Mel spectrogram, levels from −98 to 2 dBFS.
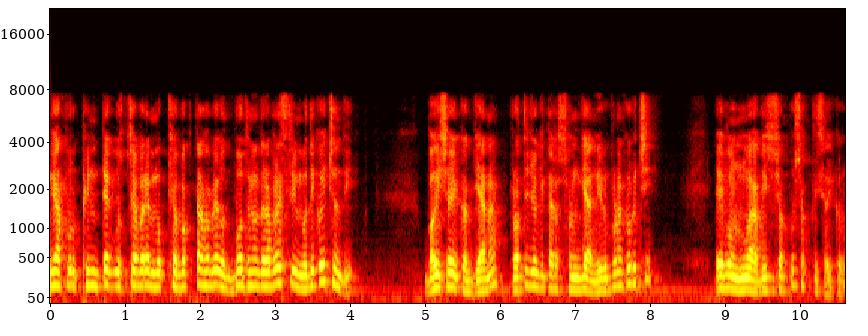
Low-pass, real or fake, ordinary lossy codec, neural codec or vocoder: none; fake; none; codec, 16 kHz, 4 kbps, FreqCodec, smaller model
